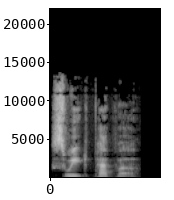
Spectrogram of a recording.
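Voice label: "sweet pepper", British English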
